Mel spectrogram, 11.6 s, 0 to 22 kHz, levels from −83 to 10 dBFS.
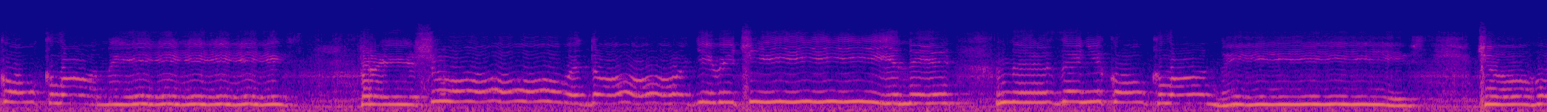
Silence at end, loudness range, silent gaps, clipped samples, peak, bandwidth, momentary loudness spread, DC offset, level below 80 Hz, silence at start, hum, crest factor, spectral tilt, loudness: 0 s; 2 LU; none; under 0.1%; -14 dBFS; 7.2 kHz; 6 LU; under 0.1%; -46 dBFS; 0 s; none; 12 dB; -7.5 dB/octave; -27 LUFS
